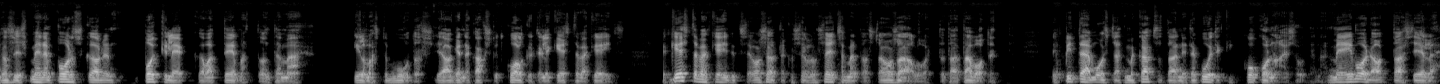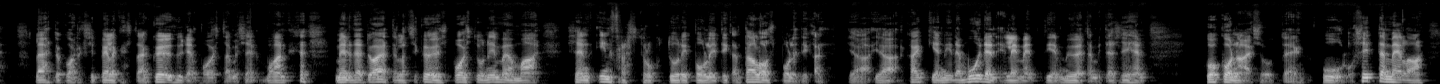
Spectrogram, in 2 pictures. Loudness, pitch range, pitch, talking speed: -24 LUFS, 90-110 Hz, 100 Hz, 145 wpm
